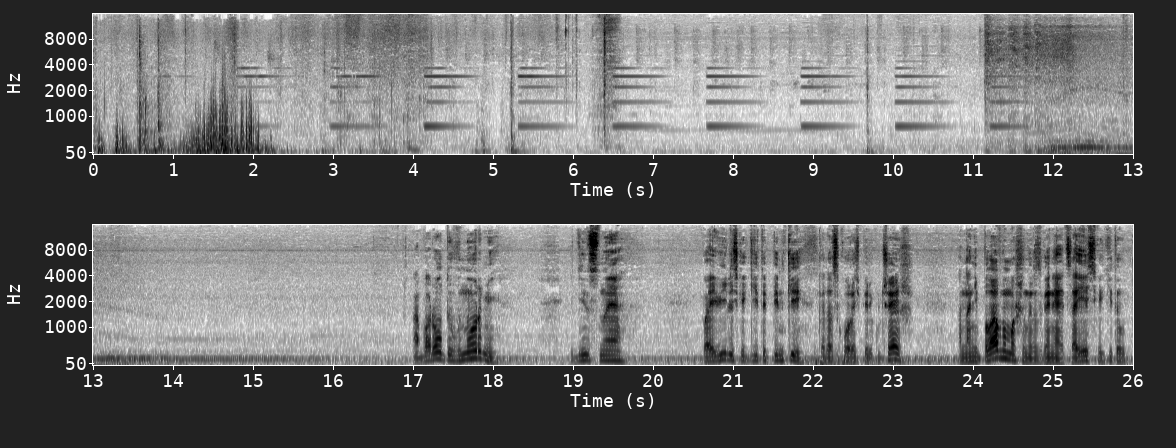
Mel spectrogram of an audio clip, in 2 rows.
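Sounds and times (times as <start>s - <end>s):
car engine starting and idling: 0.0s - 26.0s
car warning chime beeping: 0.8s - 12.2s.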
